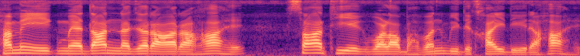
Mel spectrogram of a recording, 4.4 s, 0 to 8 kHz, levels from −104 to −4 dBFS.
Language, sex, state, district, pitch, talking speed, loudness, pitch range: Hindi, male, Chhattisgarh, Korba, 135 Hz, 235 wpm, -18 LUFS, 125-145 Hz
